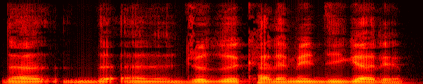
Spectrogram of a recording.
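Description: A man teaching a grammar lesson, explaining slowly and repeating word forms as he spells them out. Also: medium pitch, little pitch movement, vocal fry. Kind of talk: Arabic grammar lesson in Persian.

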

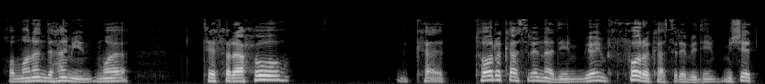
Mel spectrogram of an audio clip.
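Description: Male teacher, gravelly voice, somewhat high pitch, patient step-by-step lecture, reads text then explains. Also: expressive, pauses often, dry recording. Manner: rhetorical questions to the class. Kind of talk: classroom lecture reading and explaining a grammar text.

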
